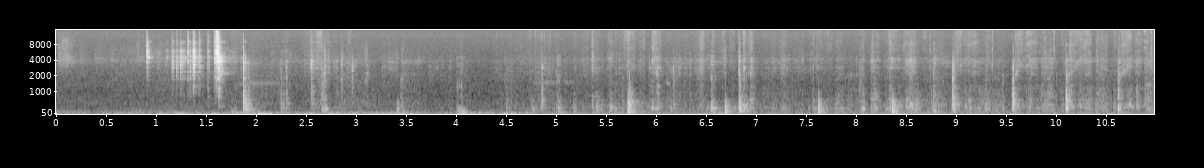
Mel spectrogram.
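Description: A small screw being driven by hand with a screwdriver through a curtain rail into a single skin of van body metal: a run of irregular small metallic clicks and scrapes, with a brighter clink about a second and a half in.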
